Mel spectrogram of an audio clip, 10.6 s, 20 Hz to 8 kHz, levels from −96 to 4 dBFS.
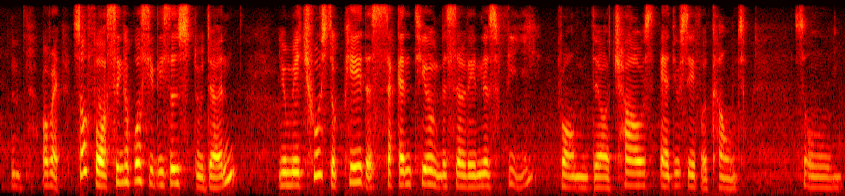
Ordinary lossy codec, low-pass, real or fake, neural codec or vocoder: none; 7.2 kHz; fake; codec, 16 kHz, 2 kbps, FunCodec, trained on Chinese and English, 25 frames a second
